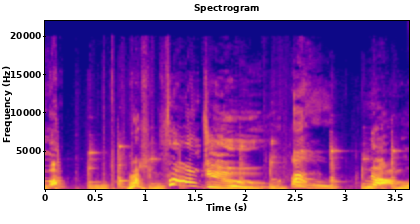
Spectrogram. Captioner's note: barks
